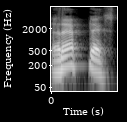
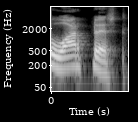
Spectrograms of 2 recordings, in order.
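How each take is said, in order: First: The first word sounds like 'wrap'. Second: The first word sounds like 'warp'. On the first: The speaker calls it right. "আসল উচ্চারণটা কি হবে?" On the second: The speaker calls it wrong. "এখানে লেখা আছে ওয়ার্প text"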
